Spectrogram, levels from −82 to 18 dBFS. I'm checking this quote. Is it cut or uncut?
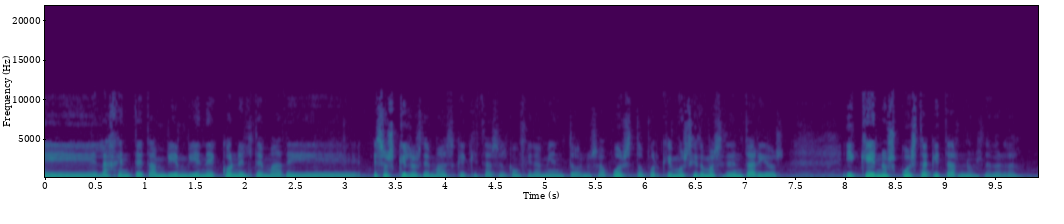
uncut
